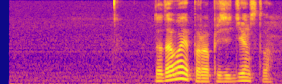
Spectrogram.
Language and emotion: Russian, sad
